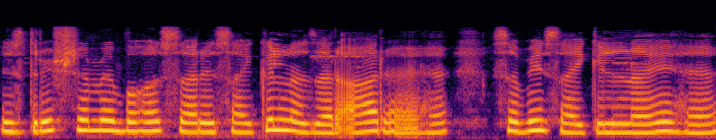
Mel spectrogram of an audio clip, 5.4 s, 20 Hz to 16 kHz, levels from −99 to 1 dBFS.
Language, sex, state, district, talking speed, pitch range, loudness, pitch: Hindi, female, Jharkhand, Ranchi, 155 wpm, 225-260 Hz, -12 LUFS, 240 Hz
